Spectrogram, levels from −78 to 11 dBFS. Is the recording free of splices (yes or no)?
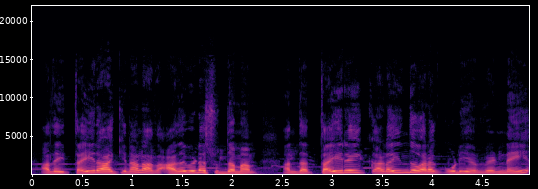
yes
